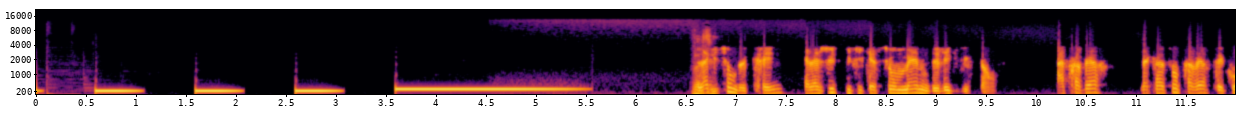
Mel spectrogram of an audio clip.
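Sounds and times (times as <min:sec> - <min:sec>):
electronic countdown beeps: 0:00.0 - 0:05.6
speech: 0:06.6 - 0:11.9.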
